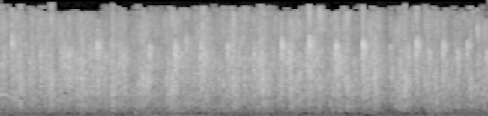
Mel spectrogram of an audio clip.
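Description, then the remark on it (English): An audience at an Al-Anon fellowship gathering applauds its delegate, alternate, officers and coordinators, a dense wash of many hands clapping at an even, sustained level throughout, with no voices standing out. “So let's have an applause for all of them.”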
